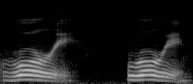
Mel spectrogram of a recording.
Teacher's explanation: we tend to keep the tongue up And then the entire word sounds muffled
